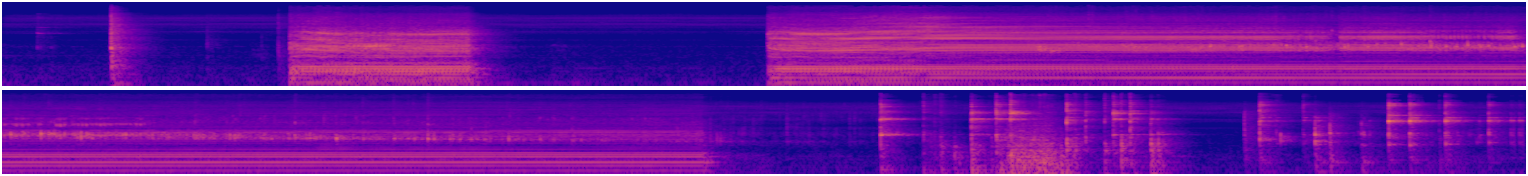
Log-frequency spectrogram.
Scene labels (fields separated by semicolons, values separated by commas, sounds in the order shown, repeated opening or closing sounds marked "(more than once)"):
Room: kitchen; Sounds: coffee machine, cutlery and dishes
